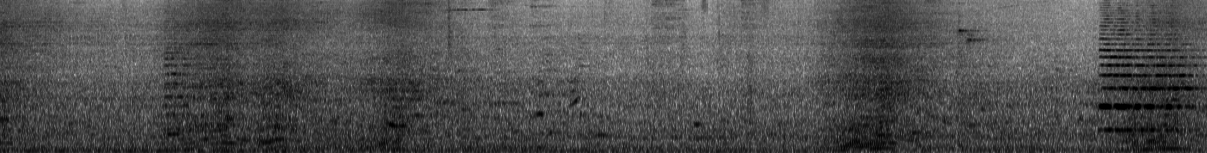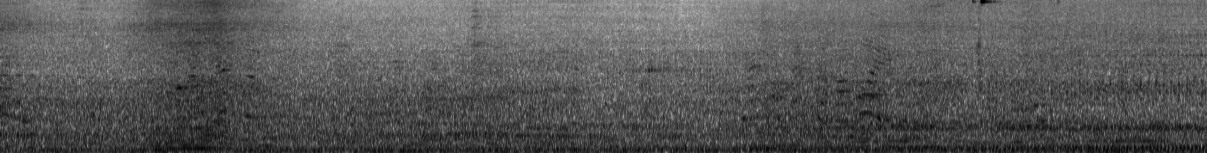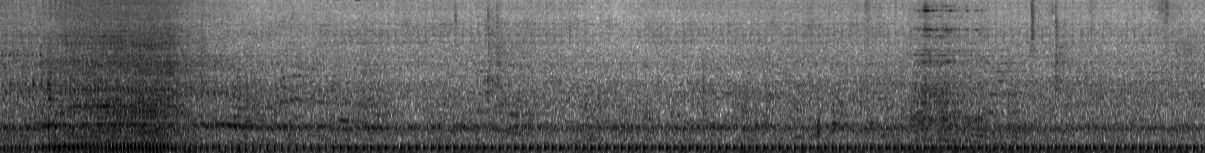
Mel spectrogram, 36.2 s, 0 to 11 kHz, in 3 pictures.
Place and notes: Rue de La Jonquiere, Paris - Le Voltigeur Cafe
Sitting outside the cafe, DR40 resting on an ash tray, with the on-board mics capturing the bustle of people passing.
Paris, France, 22 May 2019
